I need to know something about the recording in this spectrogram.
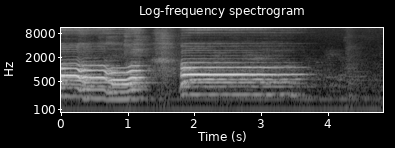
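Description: A woman sings long held notes up close.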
